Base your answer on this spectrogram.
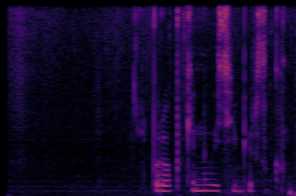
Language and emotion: Russian, neutral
